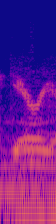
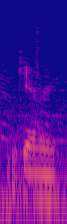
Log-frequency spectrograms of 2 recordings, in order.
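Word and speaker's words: Geri: has to be uh Gary just because his name his name is just it's spelled g-e-r-i yeah but it's pronounced g-a-r-y hi I'm Gary I'm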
